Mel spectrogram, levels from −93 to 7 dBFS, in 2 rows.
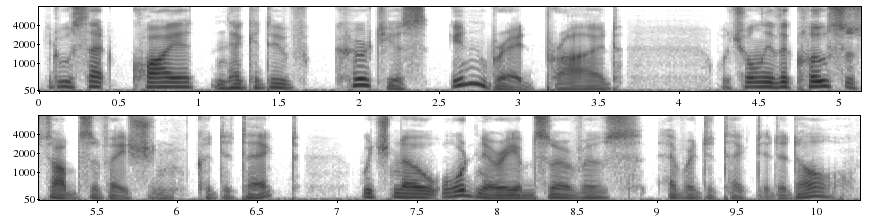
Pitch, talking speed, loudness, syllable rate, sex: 120 Hz, 135 wpm, -21 LUFS, 5.0 syllables/s, male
